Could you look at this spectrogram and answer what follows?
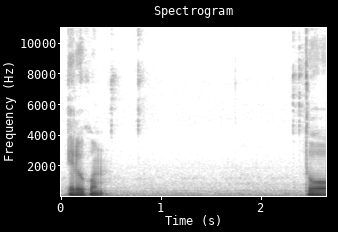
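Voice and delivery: normal talking voice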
